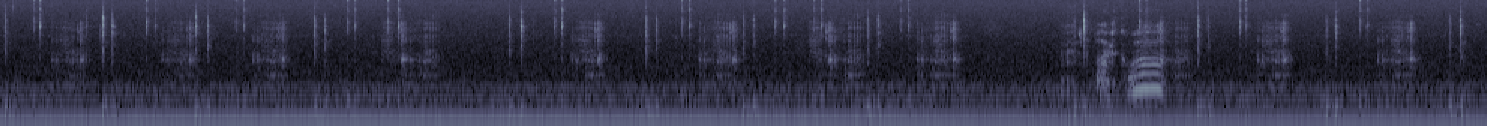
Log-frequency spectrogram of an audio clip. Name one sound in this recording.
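A wooden chest creaks open and shuts with a soft thud, again and again.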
